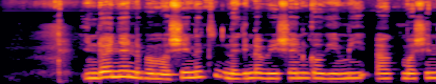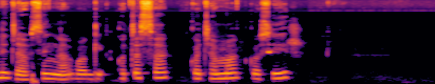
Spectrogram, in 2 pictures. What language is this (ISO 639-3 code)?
kln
